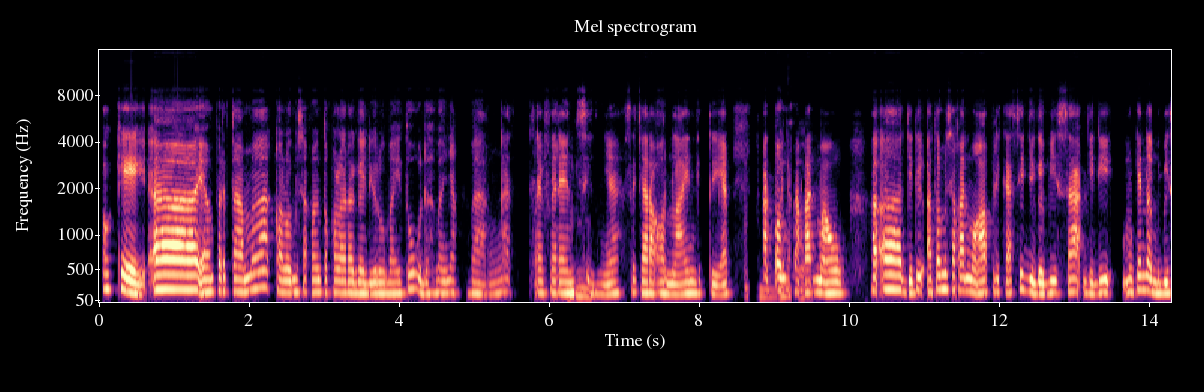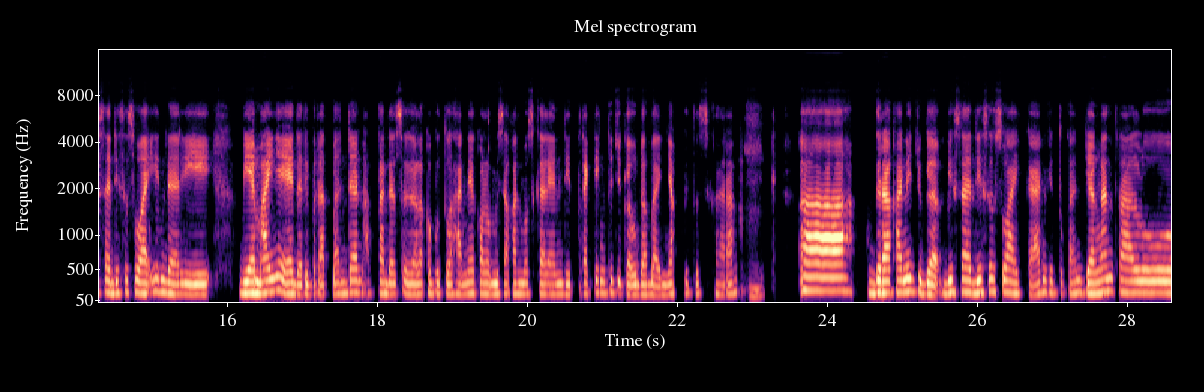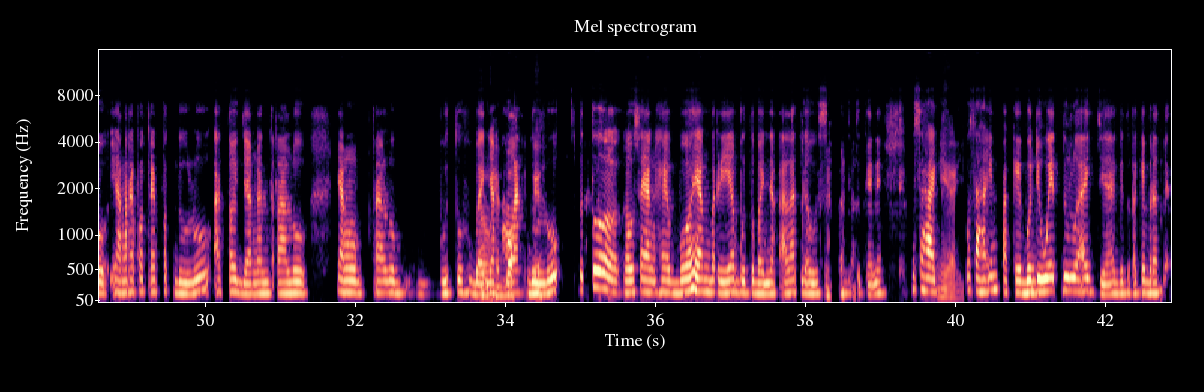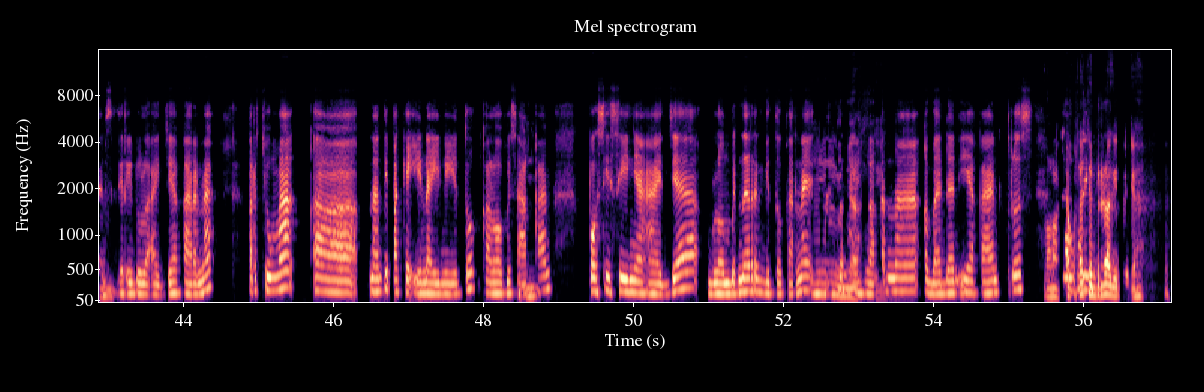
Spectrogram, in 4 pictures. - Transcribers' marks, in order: in English: "BMI-nya"; in English: "di-tracking"; other background noise; chuckle; laugh; in English: "body weight"; chuckle
- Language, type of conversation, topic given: Indonesian, podcast, Apa momen paling berkesan dari hobimu?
